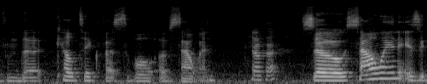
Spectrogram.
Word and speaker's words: Samhain: you mentioned and also we are saying it's sawin cuz uh that is how it's pronounced it's spelled like Sam ha yeah s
